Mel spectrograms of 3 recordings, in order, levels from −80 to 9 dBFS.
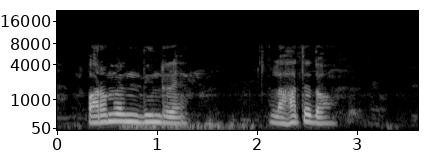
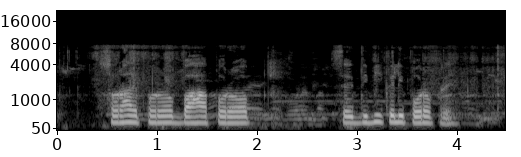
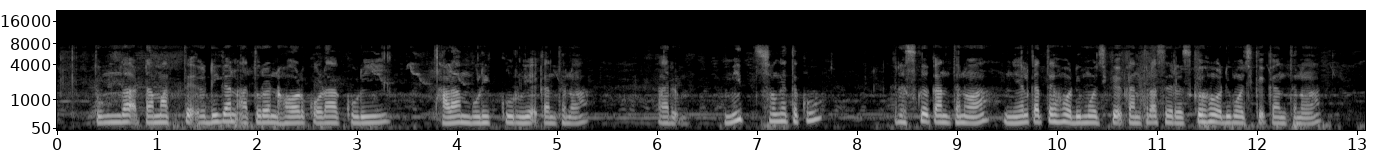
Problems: none marked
